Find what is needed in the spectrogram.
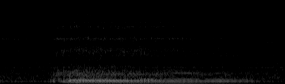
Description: The dog snoring and dreaming a bit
